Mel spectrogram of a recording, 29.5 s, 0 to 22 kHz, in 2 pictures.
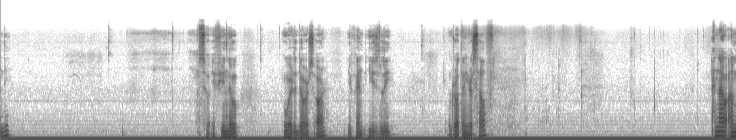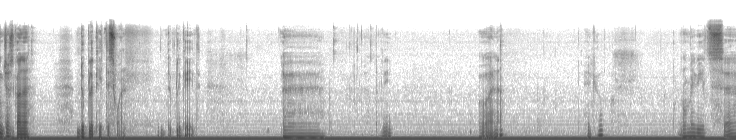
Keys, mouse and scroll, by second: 3.5 h, 4.6 v, 5.3-8.7 drag, 10.1-10.5 scroll up 1, 10.7-11.9 scroll up 4, 11.9 scroll down 2, 13.0 alt+scroll down 2, 14.7-15.0 ctrl+scroll down 2, 15.3 ctrl+click, 18.0 ctrl+d, 19.7-21.7 drag, 21.7 h, 22.2-24.9 drag, 25.9 ctrl+scroll down 2.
